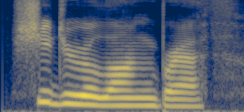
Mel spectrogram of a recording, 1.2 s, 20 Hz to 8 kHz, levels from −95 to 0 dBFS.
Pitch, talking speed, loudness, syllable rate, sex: 215 Hz, 245 wpm, -15 LUFS, 4.5 syllables/s, female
